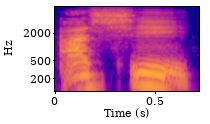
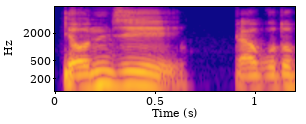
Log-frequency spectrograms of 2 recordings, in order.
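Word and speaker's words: 閼氏: 이때 묵돌선우의 알씨, 흉노 말로 선우의 부인 황후에 해당하는 명칭입니다. 알씨, 아씨, 연지라고도 발음을 하게 됩니다.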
